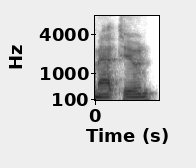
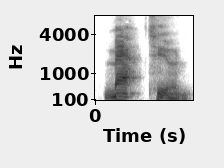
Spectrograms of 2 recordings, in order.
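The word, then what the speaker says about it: Mattoon: tell people I'm from matune they're like matun I'm like no you gotta say it right it's Matt Tune Illinois so uh I got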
